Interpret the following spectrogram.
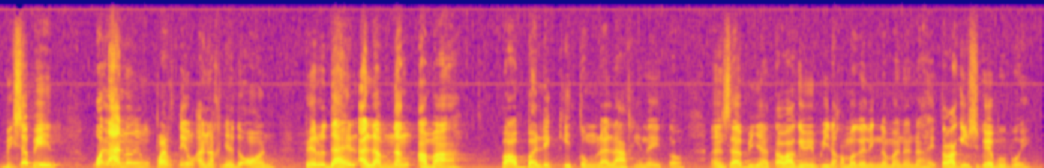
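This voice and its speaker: A male pastor with a Filipino accent preaching a sermon, moving between loud emphatic peaks and soft, low pleading. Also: brisk.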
